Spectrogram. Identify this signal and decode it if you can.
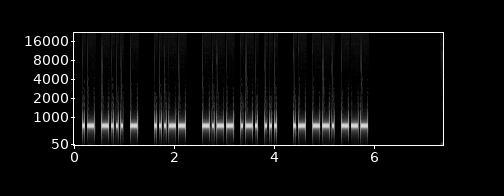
Morse code, heard as a keyed tone, about 25 wpm, 700 Hz. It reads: ABT 3 YRS AGO
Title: Practice QSO - Exchange 3 - More Info - 25wpm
